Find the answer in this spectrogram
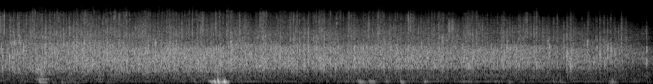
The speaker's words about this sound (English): Amen. Give a little round of applause.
